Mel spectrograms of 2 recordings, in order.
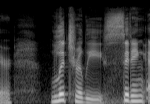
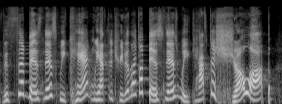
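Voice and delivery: stern pep talk; 6 semitones higher, 3 dB louder than usual. Retold or imitated. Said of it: "'Cause you know I'm like".

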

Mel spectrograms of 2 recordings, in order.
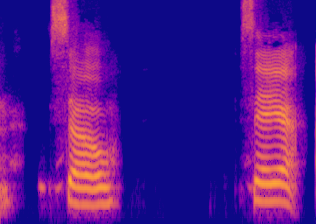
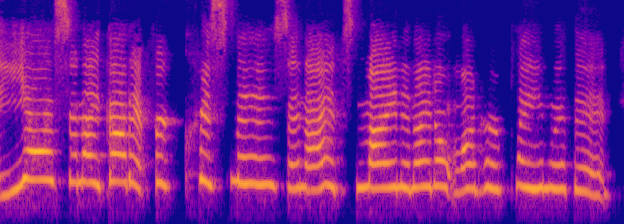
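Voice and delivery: put-on a small girl telling on her sister; child's complaint; 11 semitones higher than usual. Jen voiced as small child.

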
